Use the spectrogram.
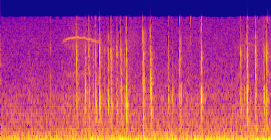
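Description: Rapid, irregular keystrokes on a computer keyboard, close and fairly loud, typing text during a C programming lesson, over a low steady background hum with no talking.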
